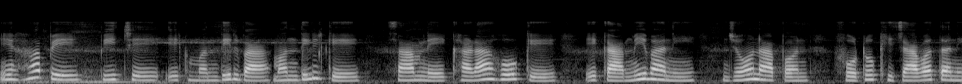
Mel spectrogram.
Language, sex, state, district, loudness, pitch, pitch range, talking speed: Bhojpuri, female, Uttar Pradesh, Gorakhpur, -19 LUFS, 195 Hz, 180-215 Hz, 110 wpm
